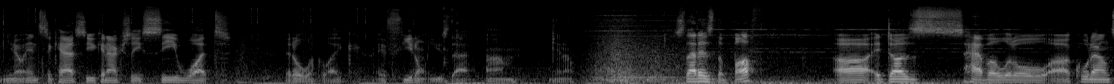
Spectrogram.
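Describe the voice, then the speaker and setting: A man's voice: sits low, a little hiss or hum. A man hosting a gaming video with casual, off-the-cuff gameplay commentary.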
